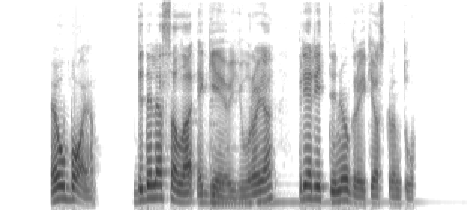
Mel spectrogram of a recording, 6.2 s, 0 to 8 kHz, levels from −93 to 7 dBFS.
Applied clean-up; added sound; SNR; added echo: neural mask model DeepFilterNet 3.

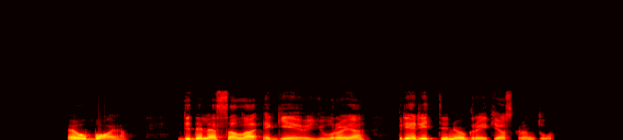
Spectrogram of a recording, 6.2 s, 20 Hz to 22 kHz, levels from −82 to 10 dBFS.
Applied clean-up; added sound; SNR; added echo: none; none; none; none.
